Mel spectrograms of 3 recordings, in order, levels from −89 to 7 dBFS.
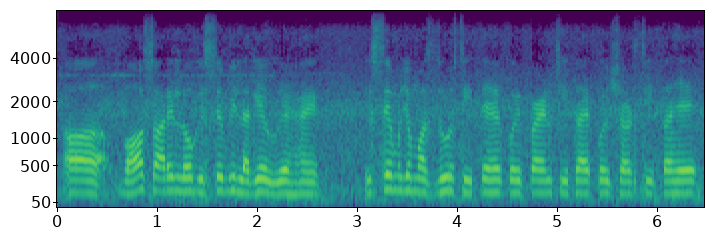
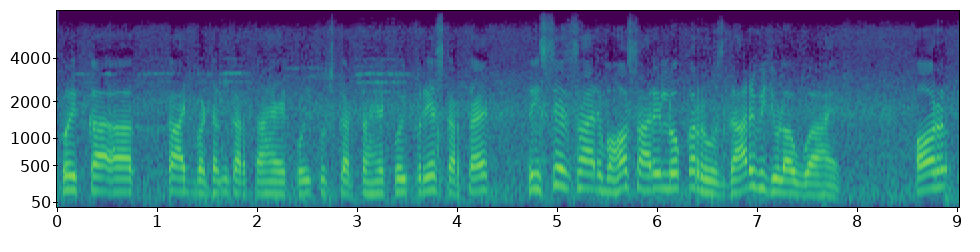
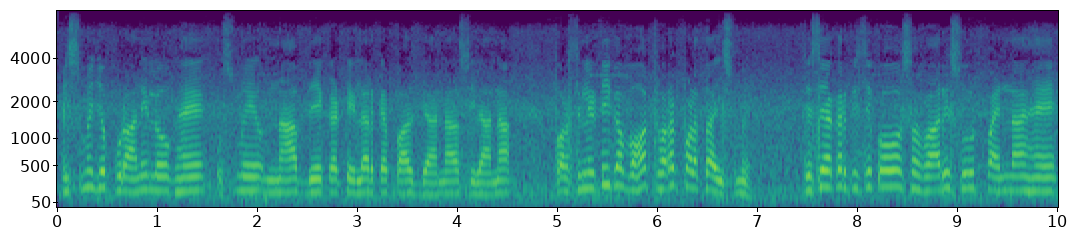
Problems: constant background noise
